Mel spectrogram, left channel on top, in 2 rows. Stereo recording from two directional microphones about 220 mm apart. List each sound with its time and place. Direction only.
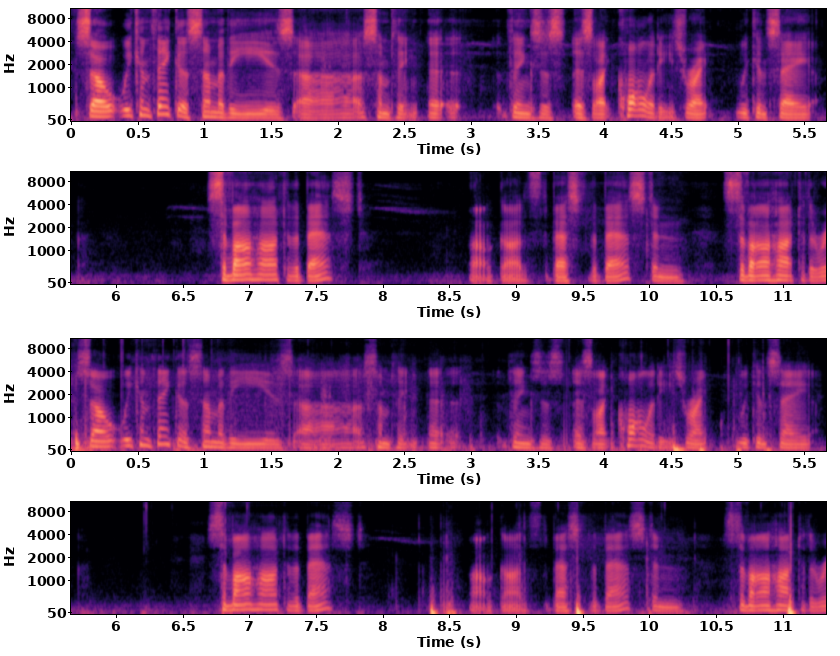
0.0 s speech: 50° left (ahead or behind)
6.7 s speech: 40° left (ahead or behind)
